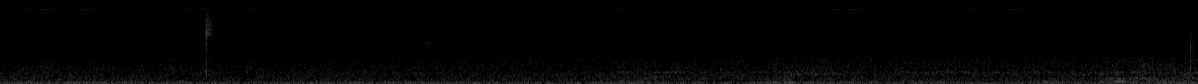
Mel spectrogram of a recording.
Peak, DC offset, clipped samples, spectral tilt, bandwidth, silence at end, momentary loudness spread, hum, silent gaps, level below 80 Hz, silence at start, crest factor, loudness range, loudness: -30 dBFS; under 0.1%; under 0.1%; -4.5 dB/octave; 16 kHz; 0 s; 3 LU; none; none; -64 dBFS; 0 s; 28 dB; 2 LU; -58 LUFS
